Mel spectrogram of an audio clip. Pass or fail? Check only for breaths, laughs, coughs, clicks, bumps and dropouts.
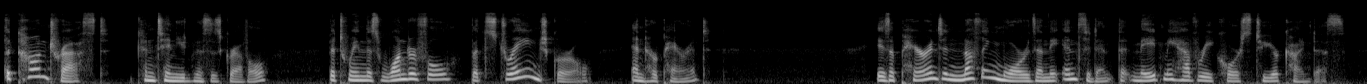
pass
